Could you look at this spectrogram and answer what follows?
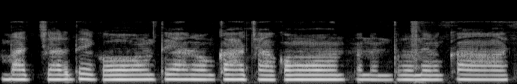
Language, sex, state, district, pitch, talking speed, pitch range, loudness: Chakma, female, Tripura, Unakoti, 225 Hz, 115 wpm, 220-230 Hz, -14 LUFS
